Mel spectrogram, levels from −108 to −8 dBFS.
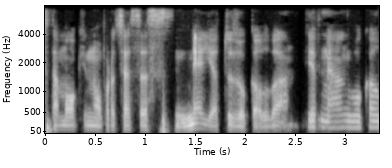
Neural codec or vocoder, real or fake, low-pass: codec, 24 kHz, 0.9 kbps, WavTokenizer, medium speech release version 2; fake; 7.2 kHz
